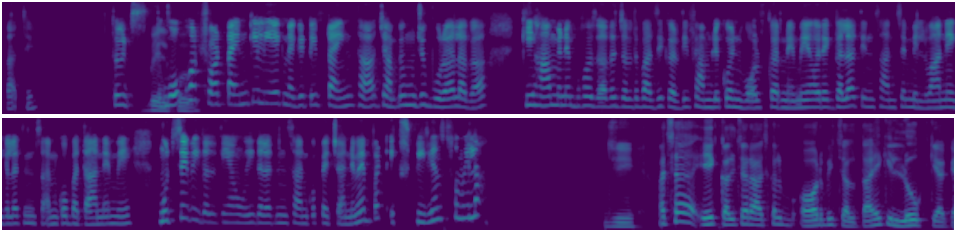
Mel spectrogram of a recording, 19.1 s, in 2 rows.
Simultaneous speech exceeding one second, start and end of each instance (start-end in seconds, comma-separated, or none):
none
